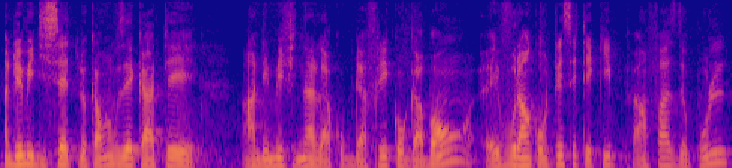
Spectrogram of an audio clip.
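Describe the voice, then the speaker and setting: A man's voice: medium pitch, fast. A man working as a journalist, putting a question at a press conference.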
